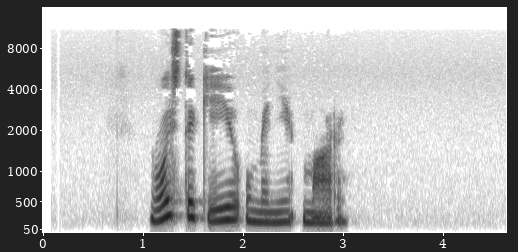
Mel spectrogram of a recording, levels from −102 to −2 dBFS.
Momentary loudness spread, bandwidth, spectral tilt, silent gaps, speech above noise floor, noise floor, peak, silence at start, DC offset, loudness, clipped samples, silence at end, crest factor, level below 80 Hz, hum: 10 LU; 11.5 kHz; -5.5 dB/octave; none; 45 dB; -68 dBFS; -6 dBFS; 1.05 s; under 0.1%; -24 LUFS; under 0.1%; 1.6 s; 20 dB; -72 dBFS; none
